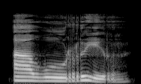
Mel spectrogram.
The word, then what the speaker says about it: aburrir: Empezamos con aburrir. A, B, U, R doble y R sencilla. Aburrir. Un poquito difícil, ¿verdad? La pronunciación de las de estas R's.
